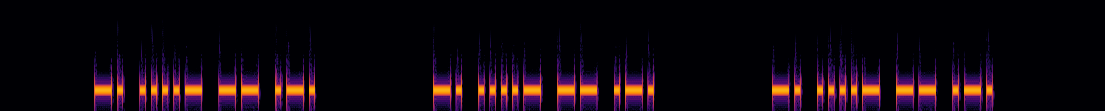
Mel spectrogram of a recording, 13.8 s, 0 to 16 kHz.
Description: Morse code, heard as a keyed tone, about 17 wpm, 700 Hz. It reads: N4MR N4MR N4MR
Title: USA Call Signs - 4 Characters - Repeated 3x - 17wpm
